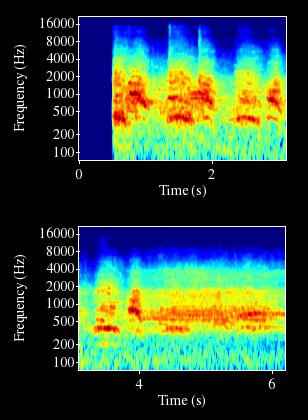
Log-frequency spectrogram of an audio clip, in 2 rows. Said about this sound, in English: They're chanting refund there. Some 40,000 footy fans demanded their money back after a Major League Soccer exhibition game in Hong Kong.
